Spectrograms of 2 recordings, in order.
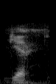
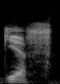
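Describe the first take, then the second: First: The word ends with a th sound. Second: The word ends with an f sound. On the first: The speaker calls it right. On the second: The speaker calls it wrong. "Not GIF"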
